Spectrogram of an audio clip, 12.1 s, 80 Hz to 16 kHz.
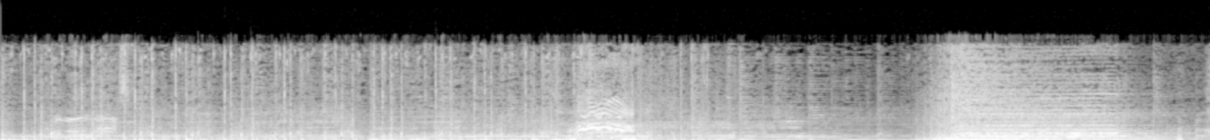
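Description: Rhythmic hoofbeats of a horse clip-clop steadily through a scene in The Witcher 3: Wild Hunt, with a whinny and background music, followed by a louder burst of sound.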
